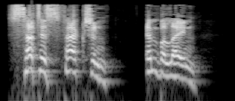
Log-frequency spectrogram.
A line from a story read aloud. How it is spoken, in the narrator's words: came a return shout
